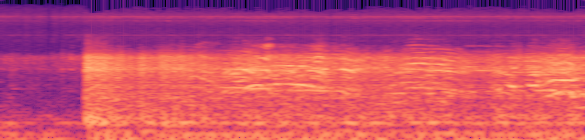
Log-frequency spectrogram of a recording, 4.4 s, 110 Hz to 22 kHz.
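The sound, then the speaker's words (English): Explosion of a house holding 5,000 grenades and guns: after about half a second a sudden, loud blast breaks in and swells into a sustained, dense roar, with voices audible beneath it. “Whole place blew up. What was it? The end of John Lechner, Bacolo. There were 5,000 grenades in there with those guns.”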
